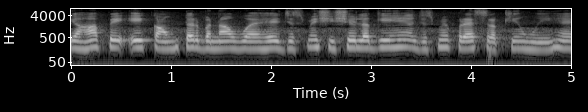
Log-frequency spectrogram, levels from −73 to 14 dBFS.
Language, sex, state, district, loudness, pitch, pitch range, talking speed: Hindi, female, Punjab, Kapurthala, -17 LUFS, 185 Hz, 180-205 Hz, 190 wpm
